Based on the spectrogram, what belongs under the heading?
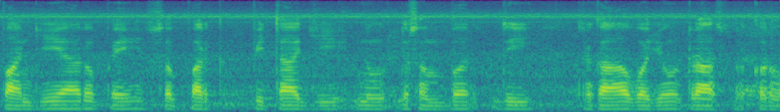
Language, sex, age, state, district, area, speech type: Punjabi, male, 30-45, Punjab, Mohali, urban, read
